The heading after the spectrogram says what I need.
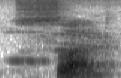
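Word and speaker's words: ص: জিহবার আগা নিচের দাতের আগা হরফ উচ্চারিত হবে তিনটি যা সিন সদ এটা মনে রাখতে হবে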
